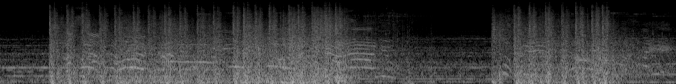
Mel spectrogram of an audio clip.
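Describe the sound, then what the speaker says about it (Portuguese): A golden gun fires rapid bursts of gunfire in the shooter video game Max Payne 3, loud and dense with short pauses between volleys, under someone talking. "A minha arma de ouro."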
